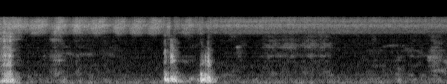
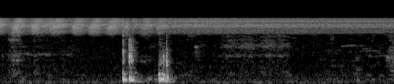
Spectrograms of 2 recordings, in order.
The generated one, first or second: first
